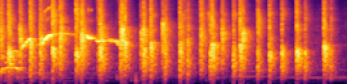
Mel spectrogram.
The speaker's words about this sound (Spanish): Un aplauso.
